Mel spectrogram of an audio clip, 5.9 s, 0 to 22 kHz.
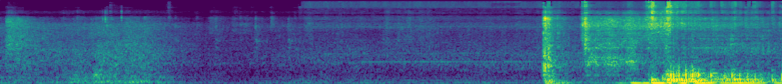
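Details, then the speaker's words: BMW E30 with V8 swap, newly converted to Audi R8 coil packs with wiring fixes, not yet properly tuned. Cold engine catches into a lumpy, uneven low idle like a big cam; idle speed too low and being raised. "i know it sounds rough it almost sounds like it has a giant cam in it but once again the engine's still cold once the engine actually warms up the idle smooths out"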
